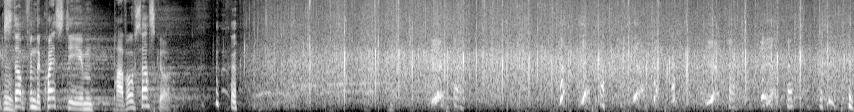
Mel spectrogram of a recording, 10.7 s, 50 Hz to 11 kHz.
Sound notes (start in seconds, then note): 2.9 applause; 7.3 chuckling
